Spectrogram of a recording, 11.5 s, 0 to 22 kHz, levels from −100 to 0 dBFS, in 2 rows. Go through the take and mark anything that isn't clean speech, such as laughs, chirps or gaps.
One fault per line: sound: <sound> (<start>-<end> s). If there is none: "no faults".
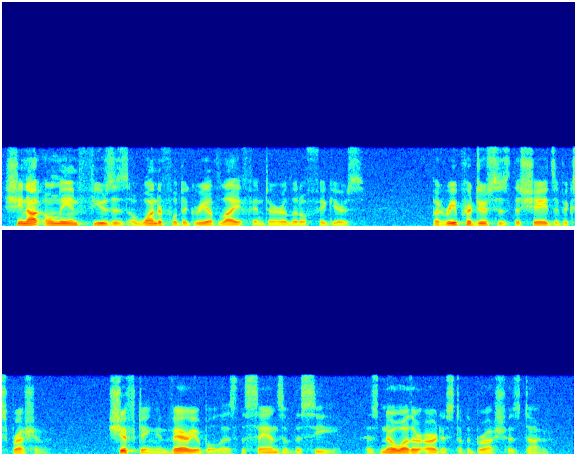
no faults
